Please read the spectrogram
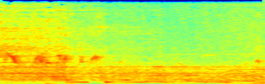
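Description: Background music: a long held note over a slow, pulsing bass.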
